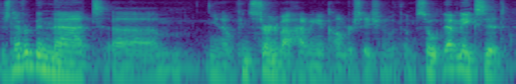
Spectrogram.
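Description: A man speaks at a fairly quick pace in a medium-pitched voice with a bright, sharp tone and lively intonation, and audible room echo surrounds him. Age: 40s. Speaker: high school teacher. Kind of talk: casual chat.

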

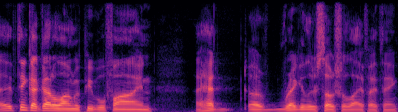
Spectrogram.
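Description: The speech moves at a moderate pace. It is a normal speaking voice. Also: man. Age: 30s. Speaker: podcast co-host. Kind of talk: casual chat; scripted narration.

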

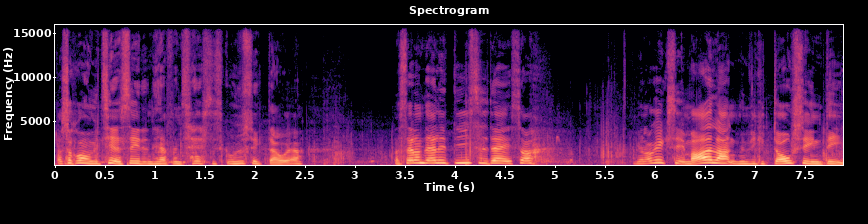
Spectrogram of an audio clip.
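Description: A high-pitched woman speaks at a moderate pace with lively intonation. Her loudness swings widely. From Denmark, Djursland (Mols area). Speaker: biologist and nature guide. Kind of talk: guided nature walk. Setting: outdoors.

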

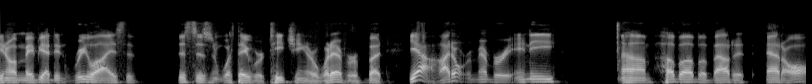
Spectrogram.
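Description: An ordinary speaking voice from a man with an American accent, fairly low-pitched, with ordinary pitch variation. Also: moderate pace. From Oklahoma, US. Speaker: dentist and podcaster. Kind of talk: casual chat. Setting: video call.

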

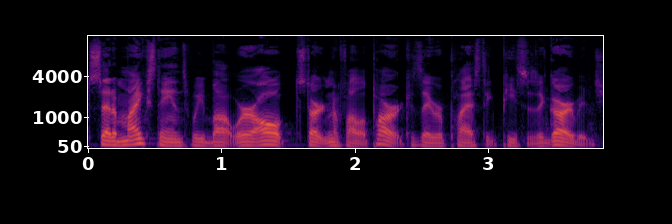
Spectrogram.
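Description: A man talks at a very fast pace, with vocal fry. The recording is very clean, with a silent background. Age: 30s. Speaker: podcast co-host. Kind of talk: casual chat. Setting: studio.

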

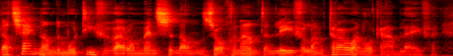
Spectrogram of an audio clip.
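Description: A man with an ordinary speaking voice talks at a fairly low pitch and a moderate pace. His pitch variation is ordinary. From Netherlands, Zeeland. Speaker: author. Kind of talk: casual chat.

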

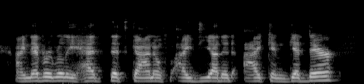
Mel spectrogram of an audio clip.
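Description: In a dry, close recording with no echo, a man with a Czech accent speaks in a fairly high voice. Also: quiet background. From Czech Republic. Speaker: entrepreneur and consultant in China. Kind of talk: interview.

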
